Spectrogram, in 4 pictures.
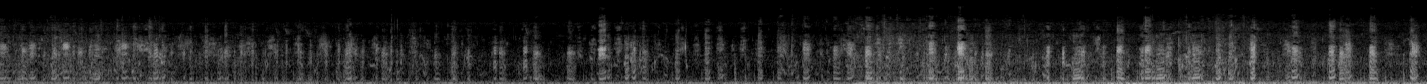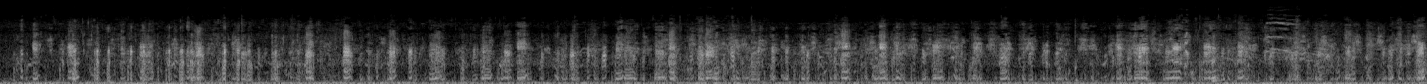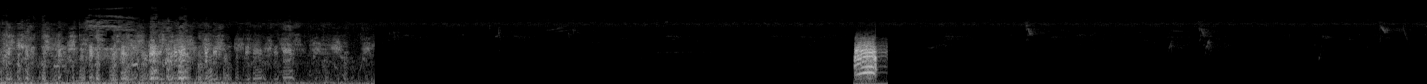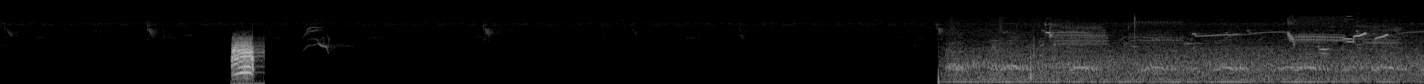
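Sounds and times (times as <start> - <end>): ducks and geese calling: 0.0 - 32.3, 52.2 - 57.0.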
